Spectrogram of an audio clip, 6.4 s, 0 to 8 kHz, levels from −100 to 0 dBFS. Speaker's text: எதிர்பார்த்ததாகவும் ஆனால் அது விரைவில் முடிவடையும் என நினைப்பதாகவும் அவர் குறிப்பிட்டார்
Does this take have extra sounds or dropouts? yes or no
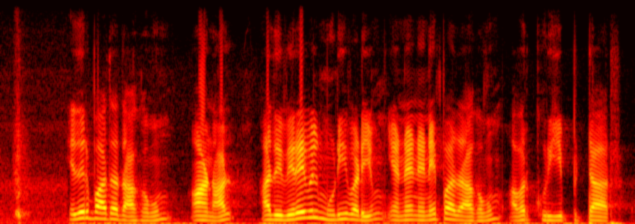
yes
